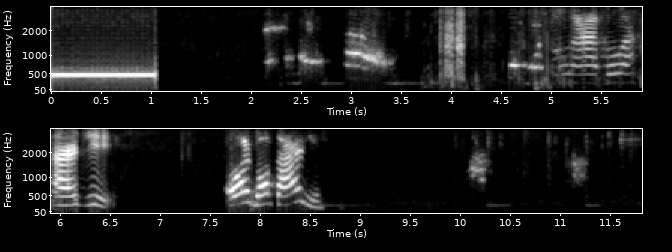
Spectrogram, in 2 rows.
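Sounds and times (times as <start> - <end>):
telephone ringback tone while placing an outgoing call: 0.0 - 1.1
speech: 5.6 - 6.6, 7.7 - 8.7.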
